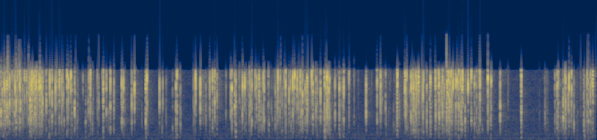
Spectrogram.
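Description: Fingertips squeeze and crinkle a small clear plastic zip bag holding coiled black cables, held in the hands. A dense, continuous run of bright, crackly plastic crinkles and sharp snapping bursts fills the clip, with almost no low end and each crackle dying away instantly.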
